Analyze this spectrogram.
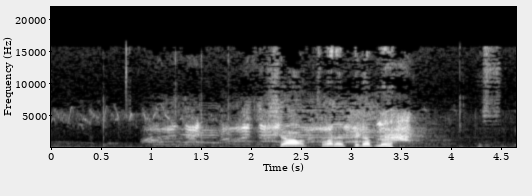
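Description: Several young men shout loudly together from across an open field.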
